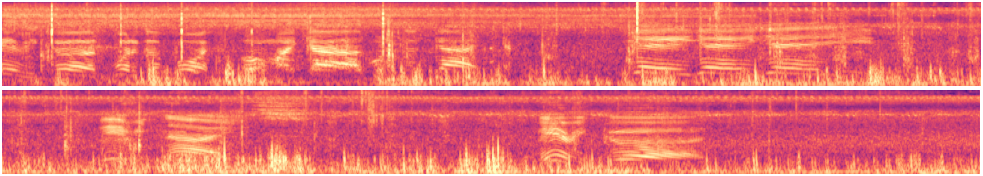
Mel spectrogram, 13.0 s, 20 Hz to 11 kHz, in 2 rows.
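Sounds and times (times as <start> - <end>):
footsteps on asphalt: 0.0 - 12.8.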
